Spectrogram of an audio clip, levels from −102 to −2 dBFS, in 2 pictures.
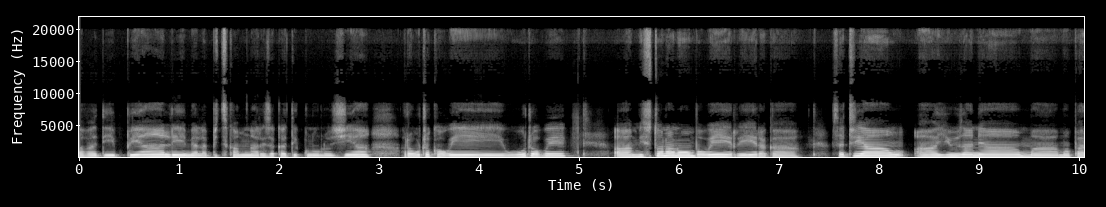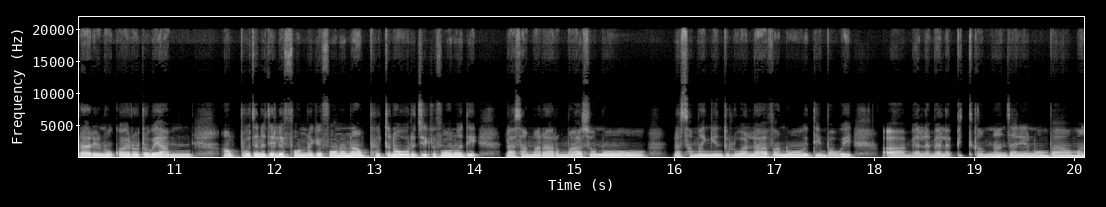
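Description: No technical faults are audible.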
